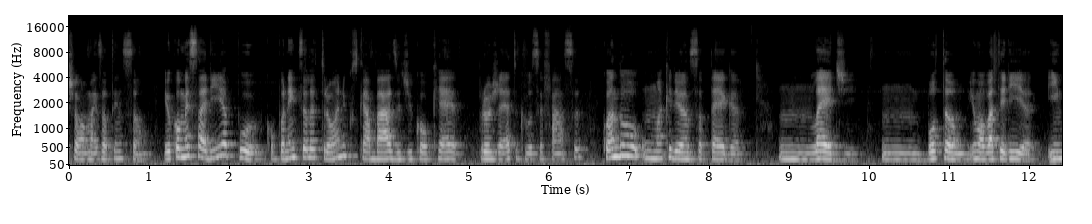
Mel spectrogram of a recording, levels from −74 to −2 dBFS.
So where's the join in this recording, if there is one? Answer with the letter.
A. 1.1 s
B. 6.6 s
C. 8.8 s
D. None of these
B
